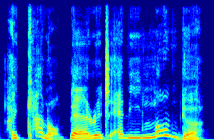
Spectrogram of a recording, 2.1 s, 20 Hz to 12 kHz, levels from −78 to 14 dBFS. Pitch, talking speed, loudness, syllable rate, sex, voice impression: 225 Hz, 170 wpm, -16 LUFS, 4.9 syllables/s, male, masculine, very adult-like, muffled, unique, slightly kind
